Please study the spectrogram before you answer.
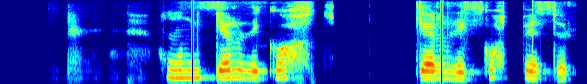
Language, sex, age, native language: Icelandic, female, 7, Icelandic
